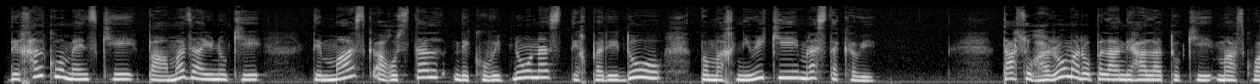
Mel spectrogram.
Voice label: PSA Pashto; Key Times to Wear a Mask; coronavirus

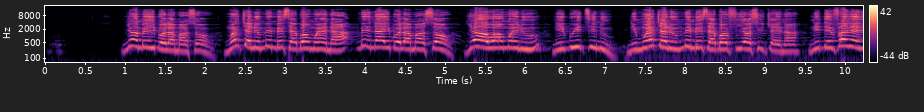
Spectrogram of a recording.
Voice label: Kono, radio spots; ebola

